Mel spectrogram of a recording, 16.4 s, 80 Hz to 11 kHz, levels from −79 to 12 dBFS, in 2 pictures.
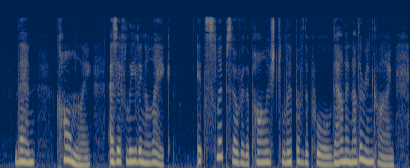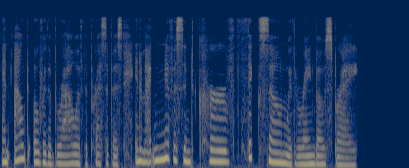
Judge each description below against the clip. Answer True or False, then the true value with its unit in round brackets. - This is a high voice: True (195 Hz)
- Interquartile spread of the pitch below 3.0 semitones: False (4.1 semitones)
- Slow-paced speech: True (130 wpm)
